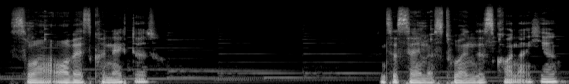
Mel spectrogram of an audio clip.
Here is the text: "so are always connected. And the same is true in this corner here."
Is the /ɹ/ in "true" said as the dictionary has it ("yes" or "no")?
no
